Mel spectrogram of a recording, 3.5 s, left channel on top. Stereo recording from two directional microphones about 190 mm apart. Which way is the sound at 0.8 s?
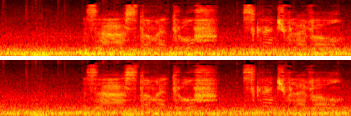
5° right (ahead or behind).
